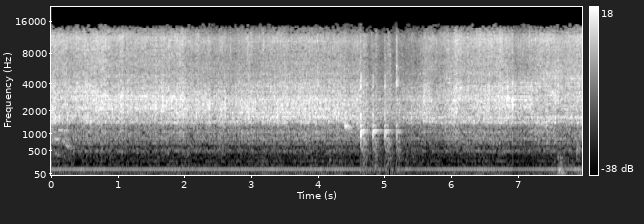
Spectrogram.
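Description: Chicken pieces and onion sizzling in a hot wok while a wooden spatula stirs them, over a steady low hum. A few knocks of the spatula against the pan come about five seconds in.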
